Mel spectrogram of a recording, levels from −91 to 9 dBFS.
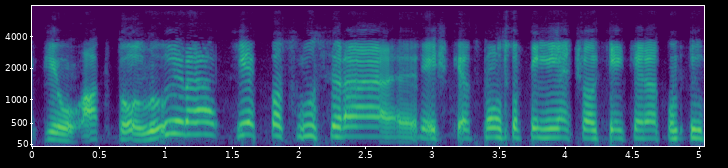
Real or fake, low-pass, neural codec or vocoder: fake; 7.2 kHz; codec, 16 kHz in and 24 kHz out, 1.1 kbps, FireRedTTS-2 codec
